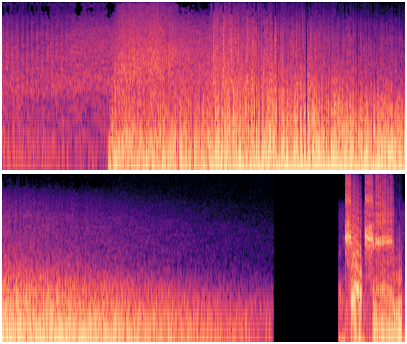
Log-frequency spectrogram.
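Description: Trailer sound effect of a jet aircraft taking off with glowing exhausts: about a second and a half in, a sudden loud roar starts, surges again a second later, holds, then fades away before cutting off near the end. Music is fading low under the start.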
